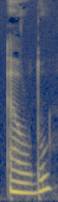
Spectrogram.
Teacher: ارض حمزہ لائٹ، رو ساکن ہیوی، الضاد زبان کی سائڈ سے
